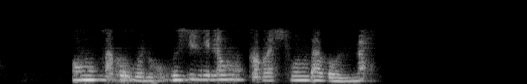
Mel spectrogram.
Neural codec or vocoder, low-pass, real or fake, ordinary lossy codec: codec, 44.1 kHz, 0.9 kbps, DAC; 5.4 kHz; fake; Opus, 24 kbps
